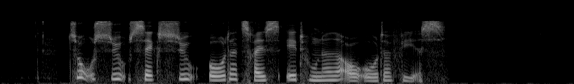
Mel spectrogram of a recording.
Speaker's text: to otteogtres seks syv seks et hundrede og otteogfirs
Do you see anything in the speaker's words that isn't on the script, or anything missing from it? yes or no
yes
